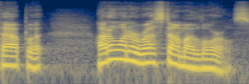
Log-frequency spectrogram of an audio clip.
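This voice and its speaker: A man with a normal speaking voice and a fairly high pitch talks at a fairly quick pace, in a dry, close sound with no echo on a very clean recording with a silent background. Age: 60s. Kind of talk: televised sermon-style talk. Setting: filmed program.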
